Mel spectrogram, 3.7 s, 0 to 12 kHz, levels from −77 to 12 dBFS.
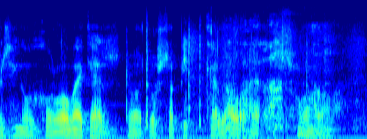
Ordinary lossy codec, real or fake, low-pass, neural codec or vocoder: none; real; 10.8 kHz; none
